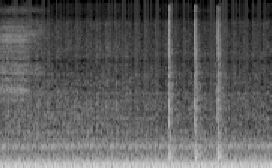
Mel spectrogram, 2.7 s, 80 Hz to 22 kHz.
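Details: 1979 Chevrolet C30 square-body truck with a rebuilt Rochester Quadrajet carburetor, no fuel tank fitted: a deep, steady V8 burble with a regular firing pulse and a few light clicks. Normal running; it sounds good overall.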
